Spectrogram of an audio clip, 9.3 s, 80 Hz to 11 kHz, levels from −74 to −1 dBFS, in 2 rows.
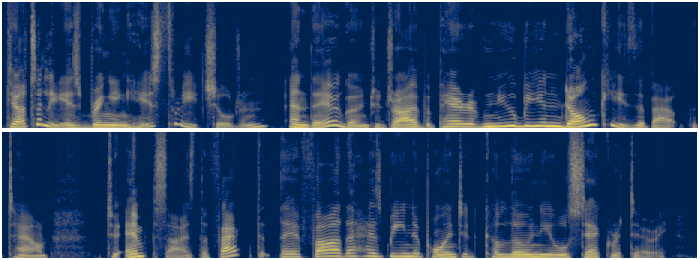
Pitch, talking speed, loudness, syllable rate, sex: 220 Hz, 205 wpm, -19 LUFS, 6.1 syllables/s, female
